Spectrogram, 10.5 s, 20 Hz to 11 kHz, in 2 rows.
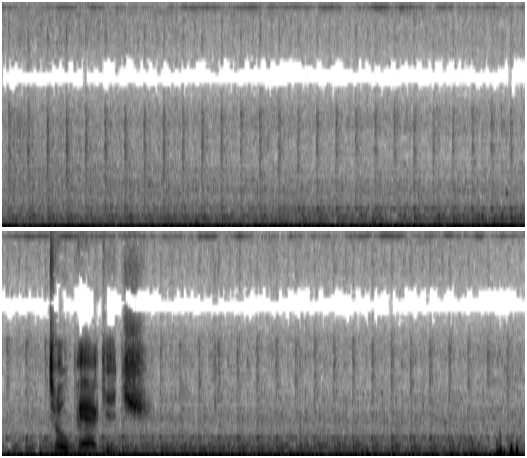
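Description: A 1998 Chevrolet C/K 1500 pickup with dual exhaust idles steadily and loudly up close, a constant low rumble throughout, with someone briefly speaking over it.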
